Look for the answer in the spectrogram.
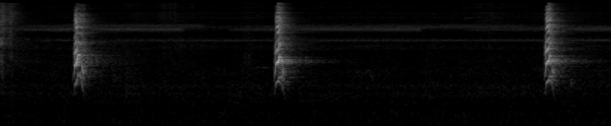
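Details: Three crisp knocks from a pecking woodpecker in about four seconds, sharp-edged and bright with a quick fading ring, in an otherwise quiet setting with a thin high hum.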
